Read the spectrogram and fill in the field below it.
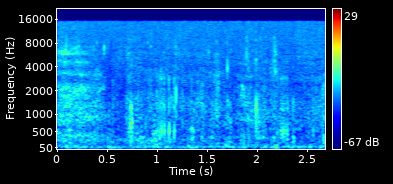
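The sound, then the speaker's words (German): A backpack creaks rhythmically in time with walking footsteps while hiking on a pedestrian-only forest path among beech trees: several short soft creaks and steps over a steady outdoor hiss, fairly quiet, with no one speaking. “Und ihr hört meine Wandermusik, mein knarzender Rucksack.”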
